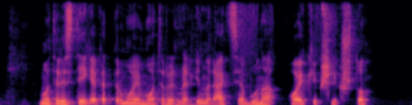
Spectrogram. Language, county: Lithuanian, Kaunas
